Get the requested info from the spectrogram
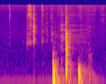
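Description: Handling noise from tools on a table: a faint rustle about half a second in, then two sharp knocks about a second in and a softer third, as the torch lighter is put down and the pliers picked up.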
